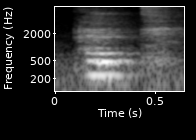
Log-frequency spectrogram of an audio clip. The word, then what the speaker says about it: PET: 뭐라고 읽어? 페트.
